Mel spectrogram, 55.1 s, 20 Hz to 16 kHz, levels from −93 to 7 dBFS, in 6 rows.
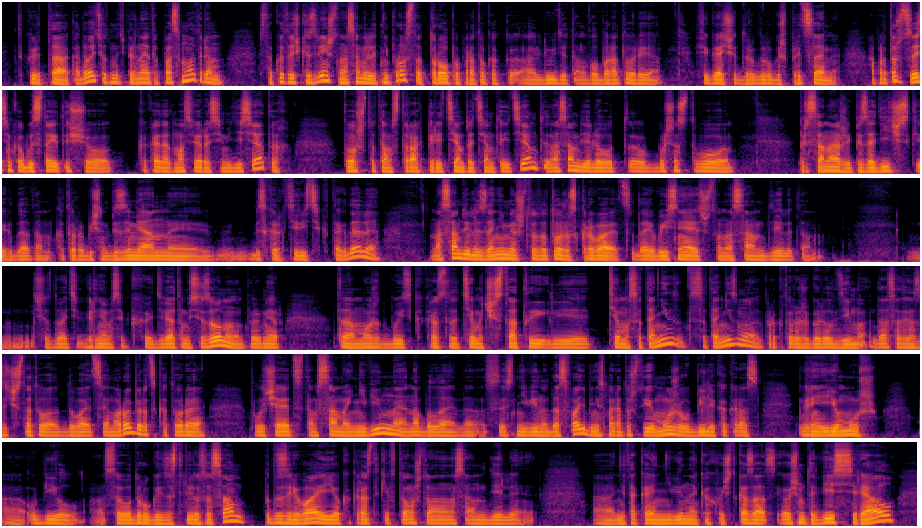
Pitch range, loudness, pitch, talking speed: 105-120 Hz, -21 LUFS, 110 Hz, 185 wpm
